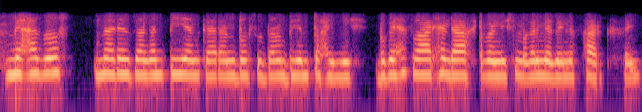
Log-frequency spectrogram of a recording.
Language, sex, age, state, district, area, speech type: Kashmiri, female, 30-45, Jammu and Kashmir, Shopian, rural, conversation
